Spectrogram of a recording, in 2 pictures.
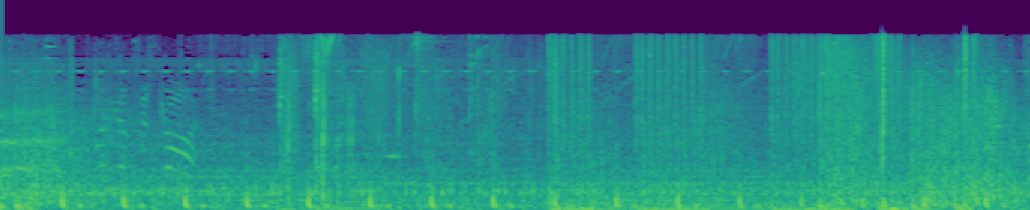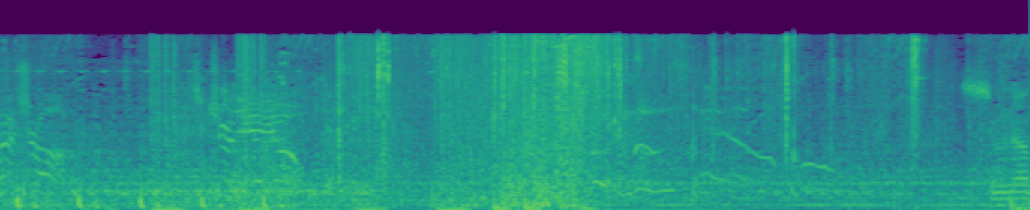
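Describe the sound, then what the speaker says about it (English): Rapid automatic gunfire from a strong gun in the shooter game The Division, dense overlapping bursts running throughout under steady game noise, with someone talking over much of it. "Somebody hit a strong gun."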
